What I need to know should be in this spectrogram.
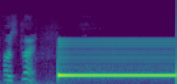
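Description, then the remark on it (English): A voice makes two short sounds, then a loud, steady electronic ringback tone of an outgoing phone call starts and holds without a break; the call goes unanswered. “He won't pick up the phone today.”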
